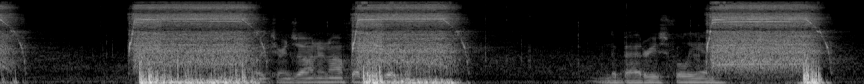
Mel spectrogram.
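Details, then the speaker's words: Dyson V11 Torque cordless vacuum, after a trigger disassembly and modification to fix on/off problems: the motor runs at a steady high whine in three even bursts, then hums as it winds down. Neodymium magnets slow the armature; normal run and spin-down. "plenty of these uh these vacuums have a neodymium magnets in there so when they when the motor stops and sort of decouples it slows down their armature the spinning and you can hear like a hum or a bowing so that's just normal to these machines"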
